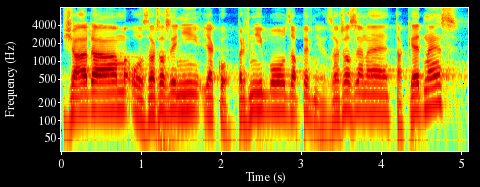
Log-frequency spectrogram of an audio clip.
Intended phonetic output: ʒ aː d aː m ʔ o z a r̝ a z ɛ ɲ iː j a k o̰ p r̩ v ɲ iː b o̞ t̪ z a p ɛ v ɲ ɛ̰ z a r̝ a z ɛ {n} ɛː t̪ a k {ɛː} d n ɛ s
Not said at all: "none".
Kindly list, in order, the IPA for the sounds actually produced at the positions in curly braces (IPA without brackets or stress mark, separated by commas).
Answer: n, ɛː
